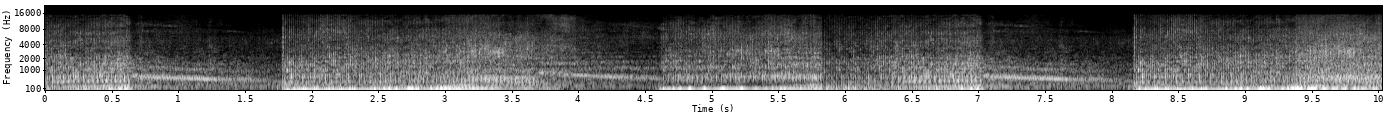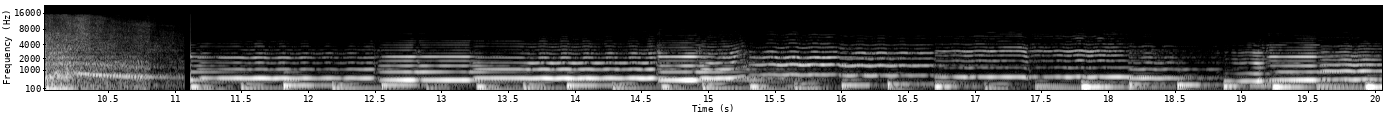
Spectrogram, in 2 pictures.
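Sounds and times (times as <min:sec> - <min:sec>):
tractor engine revving: 0:00.0 - 0:11.2.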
